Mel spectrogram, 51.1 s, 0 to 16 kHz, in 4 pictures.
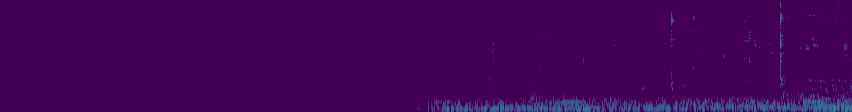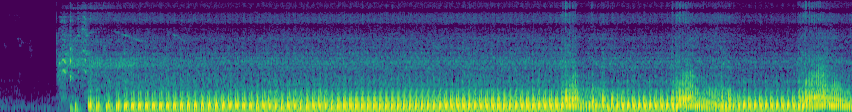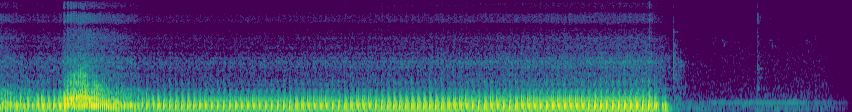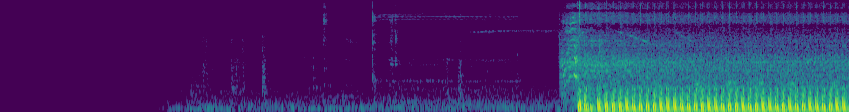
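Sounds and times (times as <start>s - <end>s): motorcycle engine idling: 13.6s - 35.6s, 46.8s - 51.0s
engine revving: 13.6s - 35.7s, 46.7s - 51.0s.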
